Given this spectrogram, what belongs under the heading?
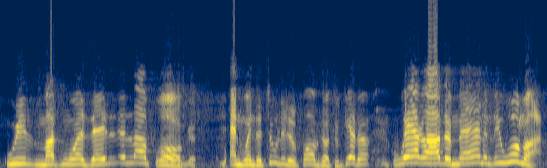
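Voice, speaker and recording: A man playing an excitable, persuasive Frenchman with a French accent in a 1940s radio comedy. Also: very high-pitched, moderate pace, long reverb tail. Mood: excited, scheming. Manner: emphatic, animated, persuasive. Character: excitable Frenchman, scheming romantic adviser. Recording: noisy muffled old radio recording.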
